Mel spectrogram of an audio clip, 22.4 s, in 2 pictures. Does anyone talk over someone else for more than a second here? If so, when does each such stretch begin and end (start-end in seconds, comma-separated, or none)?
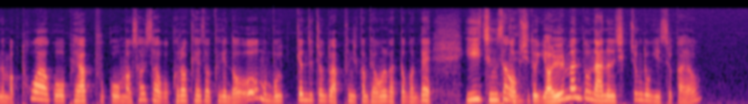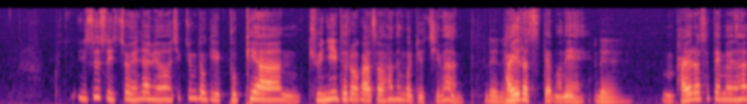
none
